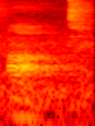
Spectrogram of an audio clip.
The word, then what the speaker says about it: Aunt: For a proud Chicagoan like me, this poem is called Aunt. For a proud Massachusettsian like my wife, it's Aunt.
